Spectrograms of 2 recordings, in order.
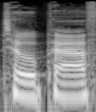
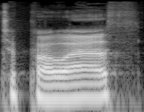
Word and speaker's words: TPOATH: paath or TP a don't know why we pronounced it toath this entire time it was just easier I don't know who calls it toath she is also an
